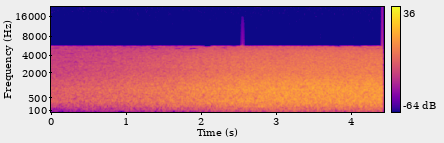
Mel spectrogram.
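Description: A steady rushing noise, like wind or surf, that swells over the first two to three seconds and then holds at full strength.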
